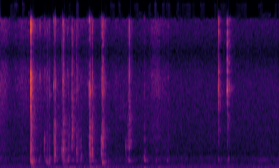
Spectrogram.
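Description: Clicking of computer keyboard keys in a short, irregular burst of typing, close and fairly quiet, followed by a few scattered keystrokes over a low steady hum, with no talking.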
